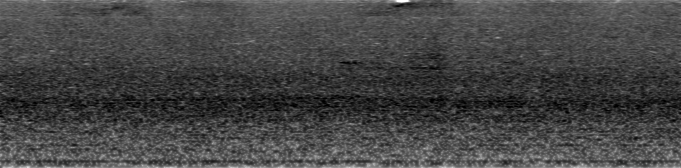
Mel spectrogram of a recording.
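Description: Steady room noise: an even hiss with a low hum underneath, no other events.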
